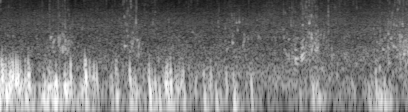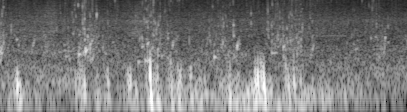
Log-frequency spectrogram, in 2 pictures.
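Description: Wind buffeting the microphone, a low rumble that dies down after about a second, then faint steady background noise with a few scattered soft ticks.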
